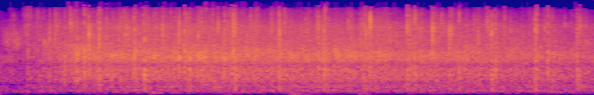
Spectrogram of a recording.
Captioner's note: audience applauding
